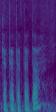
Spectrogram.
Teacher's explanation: C'est le rythme syllabique typique du français, de l'espagnol, un petit peu mitraillette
